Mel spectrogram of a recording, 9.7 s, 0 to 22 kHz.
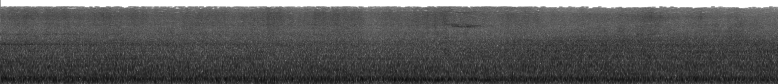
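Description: Train of Pullman coaches hauled by steam locomotive 35028 pulling out and rolling past, a steady noise of wheels on the rails.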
